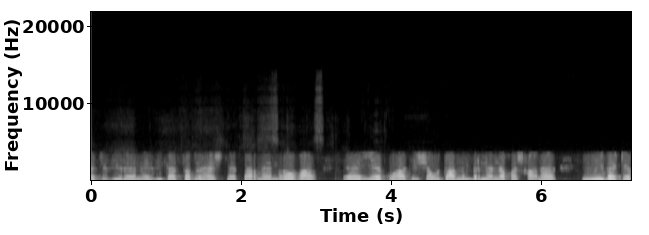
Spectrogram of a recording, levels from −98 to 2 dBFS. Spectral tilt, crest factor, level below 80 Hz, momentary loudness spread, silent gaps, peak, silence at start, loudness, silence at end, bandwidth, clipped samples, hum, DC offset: -8 dB/octave; 18 dB; -78 dBFS; 8 LU; none; -14 dBFS; 0 s; -31 LUFS; 0 s; 8.4 kHz; under 0.1%; none; under 0.1%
